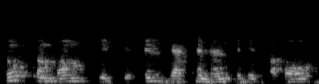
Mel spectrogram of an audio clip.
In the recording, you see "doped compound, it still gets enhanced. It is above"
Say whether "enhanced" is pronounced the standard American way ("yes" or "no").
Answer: no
